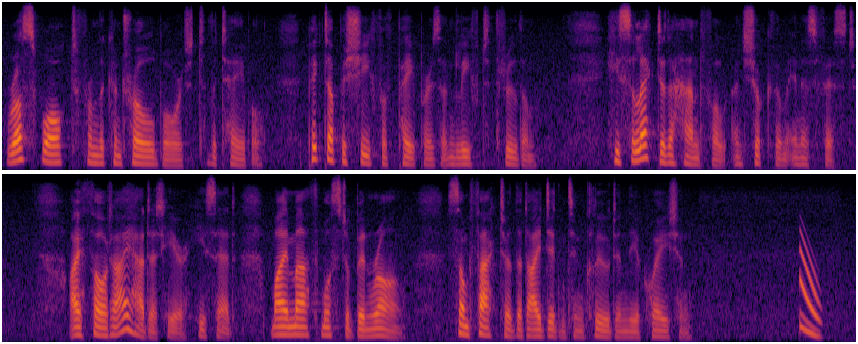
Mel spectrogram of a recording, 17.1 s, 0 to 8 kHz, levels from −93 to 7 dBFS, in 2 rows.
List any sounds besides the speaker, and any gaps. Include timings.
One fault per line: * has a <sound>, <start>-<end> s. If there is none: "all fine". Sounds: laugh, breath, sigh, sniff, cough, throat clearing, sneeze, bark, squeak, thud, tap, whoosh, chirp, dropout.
* has a chirp, 16.5-16.8 s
